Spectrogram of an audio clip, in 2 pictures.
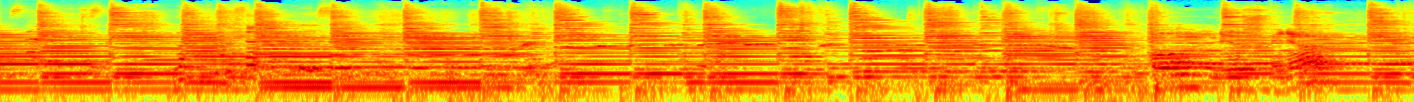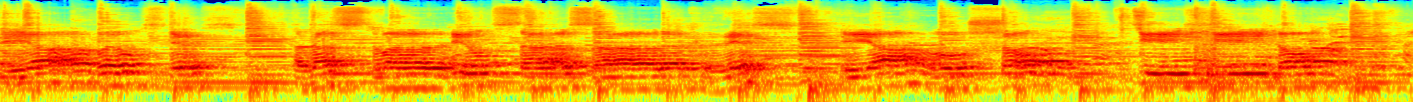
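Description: Acoustic guitar strummed in a steady rhythm, played live. A voice comes in singing over it about twelve seconds in.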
